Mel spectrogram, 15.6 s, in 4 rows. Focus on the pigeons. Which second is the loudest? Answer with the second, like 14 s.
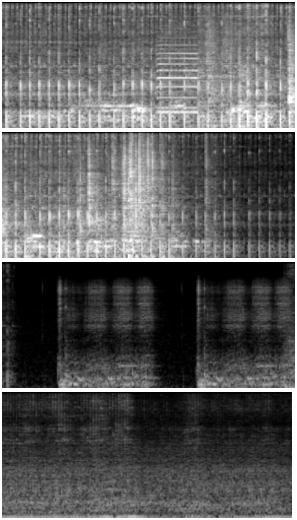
6 s.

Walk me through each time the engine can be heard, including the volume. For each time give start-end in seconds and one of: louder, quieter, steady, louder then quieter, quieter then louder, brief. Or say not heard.
0.0-15.5 quieter.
